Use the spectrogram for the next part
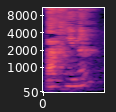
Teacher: tienen el acento en la antepenúltima sílaba es decir en la tercera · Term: esdrújulas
